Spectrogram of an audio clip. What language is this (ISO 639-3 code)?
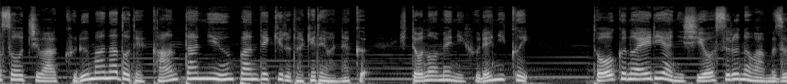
jpn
